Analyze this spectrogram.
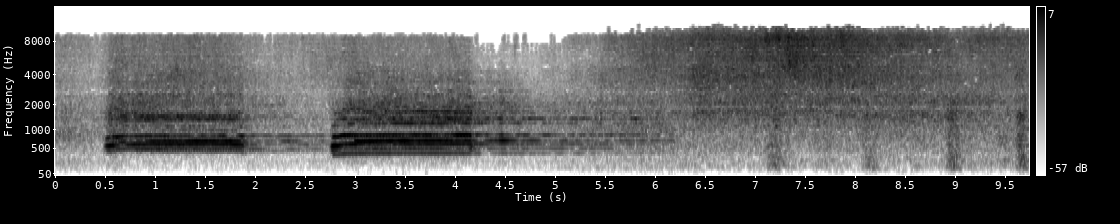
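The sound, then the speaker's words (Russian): Two loud, short steam locomotive whistle blasts sound one after the other as the train starts to pull away from a halt's platform, followed by a steady hissing rumble of the train with a few faint metallic clanks. “Два коротких гудка, и качнулась лавка. Лязгнули стекла, заскрипели стенки вагона.”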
